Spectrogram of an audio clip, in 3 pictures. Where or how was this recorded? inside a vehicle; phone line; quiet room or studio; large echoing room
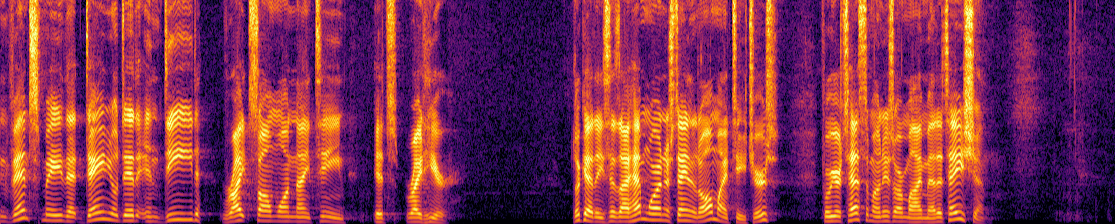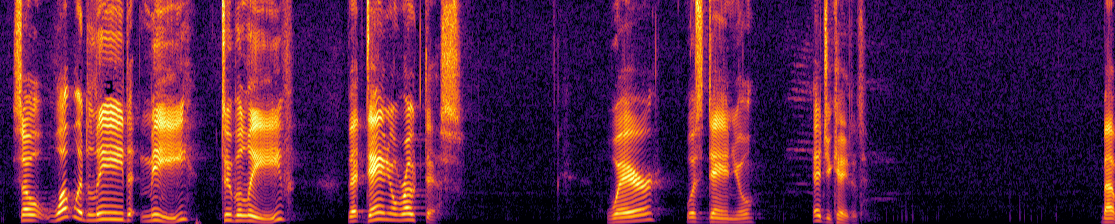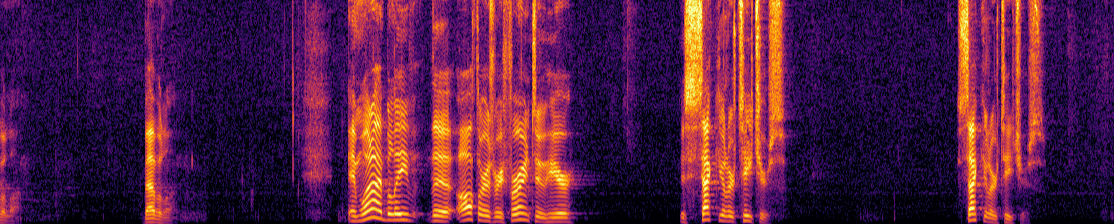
large echoing room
